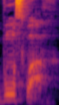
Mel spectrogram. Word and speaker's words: Bonsoir: Good evening is in French Bonsoir Same story: 7 letters, 5 sounds, because we have two Digrams: ON for /on/ and OI for /wa/ S which is in the middle of a word and not between two vowels sounds like /ssss/ And finally the dreaded RRRR Bonsoir.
